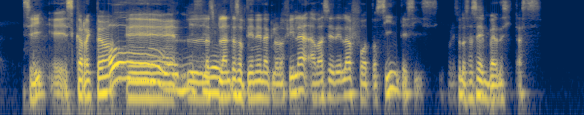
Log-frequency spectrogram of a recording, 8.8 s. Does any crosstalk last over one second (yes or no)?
yes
